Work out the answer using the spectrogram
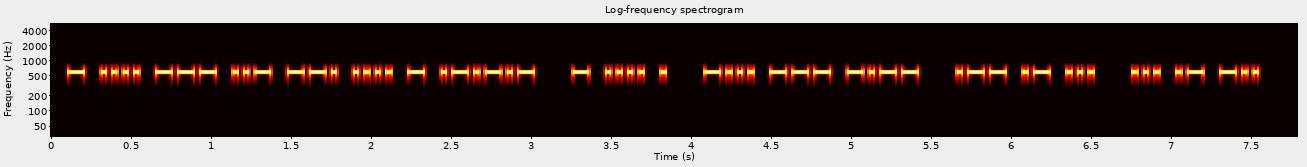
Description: Morse code, heard as a keyed tone, about 34 wpm, 600 Hz. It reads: THOUGHT. THE BOY WAS SAD
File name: the old man and the sea / the old man and the sea 1 35wpm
